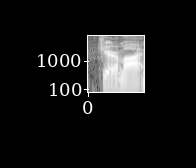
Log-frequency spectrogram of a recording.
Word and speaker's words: Jeremih: Jeremiah. – I'm not sure. Is it Jeremiah? Okay. – Jeremiah. No way. It's spelled Jeremih. So, you know, who knows how he actually pronounces it.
